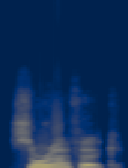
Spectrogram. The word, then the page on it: seraphic: American English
